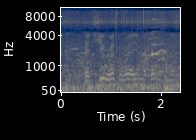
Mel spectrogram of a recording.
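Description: People's voices calling out around a swimming pool: several wavering, drawn-out calls, with a short rising shout near the end.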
